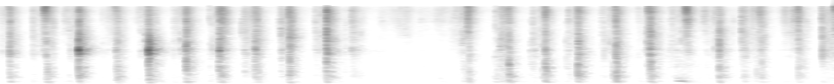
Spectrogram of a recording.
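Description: A deck of oracle cards being shuffled by hand: a quick, even run of soft card slaps, about four or five a second, with a short break a little before halfway.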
